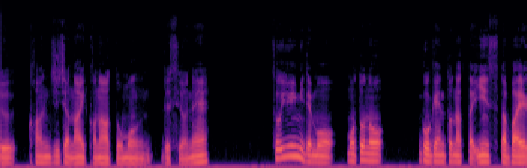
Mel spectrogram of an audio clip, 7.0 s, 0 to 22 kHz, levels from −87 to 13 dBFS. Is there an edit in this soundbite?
no; 0 cuts

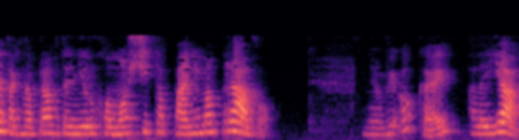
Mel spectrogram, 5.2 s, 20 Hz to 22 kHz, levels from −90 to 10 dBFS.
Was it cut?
yes; 1 cut; at 3.5 s

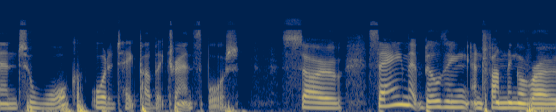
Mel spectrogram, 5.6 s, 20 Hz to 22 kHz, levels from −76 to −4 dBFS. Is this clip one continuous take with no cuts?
no; 1 cut; at 2.7 s

